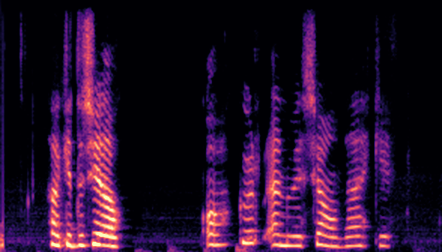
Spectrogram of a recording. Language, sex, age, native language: Icelandic, female, 13, Icelandic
